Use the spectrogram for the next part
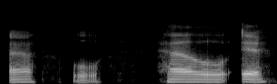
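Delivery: "Eh", "l" alone, then blended into "hel", "eh"; sounding out. Shown as a demonstration. Teacher writes sounds of a syllable, sounding out. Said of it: "there's three sounds".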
